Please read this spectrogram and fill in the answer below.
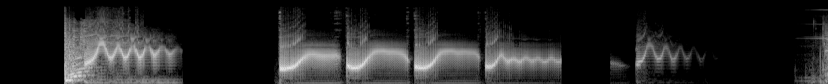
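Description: Cartoon 'boing' sound effects in an animated logo intro: one wobbling boing, then four quick rising boings in a row, and a fainter one near the end.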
